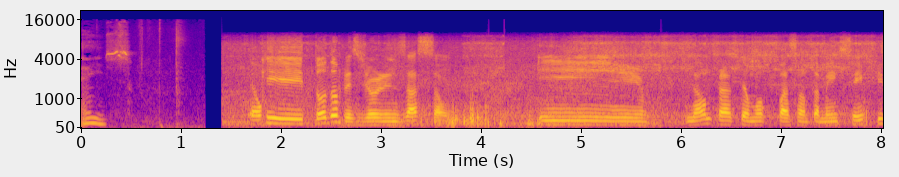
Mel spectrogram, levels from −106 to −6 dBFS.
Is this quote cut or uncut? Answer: cut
